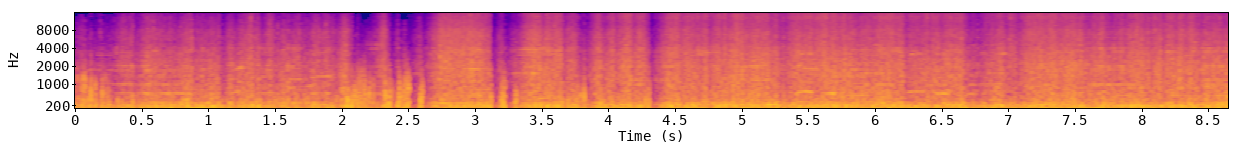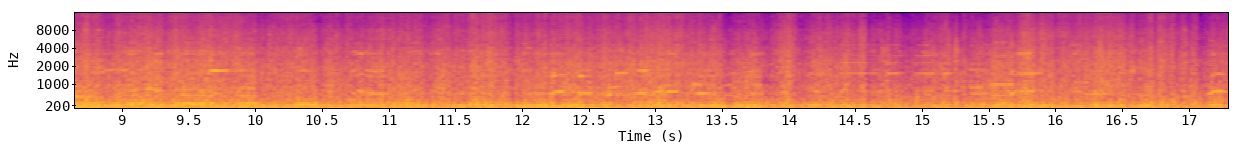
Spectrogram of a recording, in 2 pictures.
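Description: Wind buffeting the microphone on a moving boat over the low, steady rumble of the boat's engine, with a few brief dips in the buffeting about three seconds in.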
